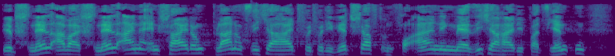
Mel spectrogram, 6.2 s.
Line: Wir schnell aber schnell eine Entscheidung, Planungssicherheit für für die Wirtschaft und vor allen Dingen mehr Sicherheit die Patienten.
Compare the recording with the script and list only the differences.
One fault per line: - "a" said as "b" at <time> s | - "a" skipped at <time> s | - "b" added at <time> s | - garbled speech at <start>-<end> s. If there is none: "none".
none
